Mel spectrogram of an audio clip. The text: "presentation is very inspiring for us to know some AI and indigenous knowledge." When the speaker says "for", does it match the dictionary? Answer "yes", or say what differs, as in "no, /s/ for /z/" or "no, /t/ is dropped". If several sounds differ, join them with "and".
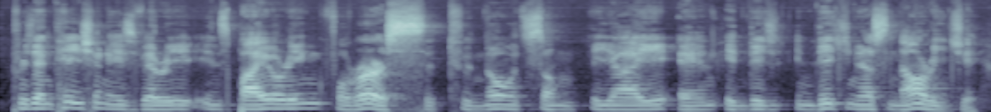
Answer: yes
